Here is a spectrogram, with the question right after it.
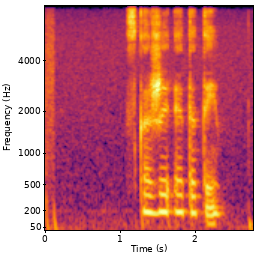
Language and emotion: Russian, neutral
